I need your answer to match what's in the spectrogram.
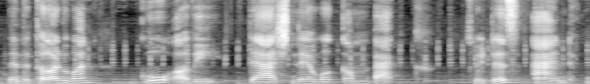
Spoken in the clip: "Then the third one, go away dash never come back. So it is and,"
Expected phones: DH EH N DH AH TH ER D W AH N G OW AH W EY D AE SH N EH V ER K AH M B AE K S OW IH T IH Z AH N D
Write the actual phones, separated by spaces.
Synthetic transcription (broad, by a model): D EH N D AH T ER D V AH N G OW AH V EY D AE SH N EH V ER K AH M B AE K S OW IH T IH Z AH N D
